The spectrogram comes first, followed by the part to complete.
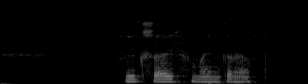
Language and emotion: Russian, neutral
